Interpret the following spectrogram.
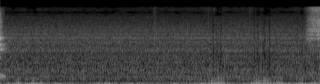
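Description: A man taking a drag on a joint and breathing the smoke out, heard as a steady rush of breath with a few low rumbles against the microphone about two and a half to three seconds in, over a steady low background hum.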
